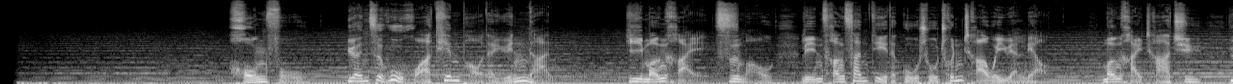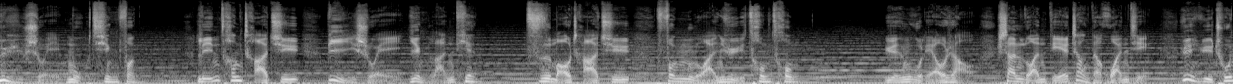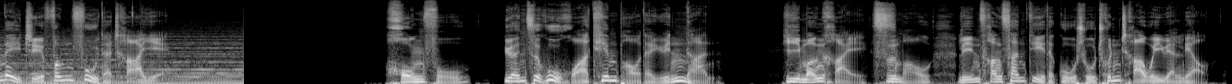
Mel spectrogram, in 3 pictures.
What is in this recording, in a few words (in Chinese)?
男 独白; 洪福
